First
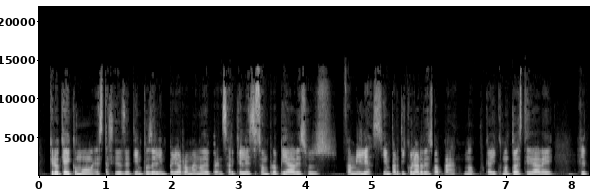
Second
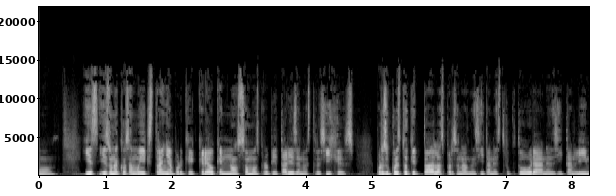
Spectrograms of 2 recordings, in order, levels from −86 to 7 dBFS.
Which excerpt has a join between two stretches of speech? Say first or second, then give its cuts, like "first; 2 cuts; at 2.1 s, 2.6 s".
first; 3 cuts; at 1.0 s, 3.2 s, 5.9 s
